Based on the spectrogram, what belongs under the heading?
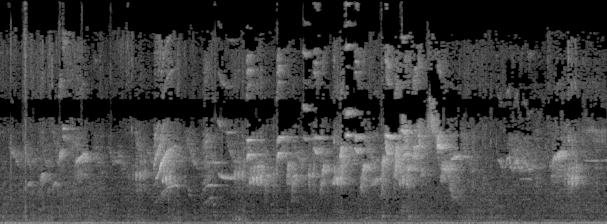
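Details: Society finches in a breeding setup chatter busily: dense, overlapping high chirps and short squeaky notes, several at once around mid-clip, above a steady low background drone.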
